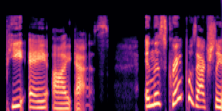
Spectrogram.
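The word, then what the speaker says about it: País: tannin going on is a Chilean grape called pice. P A I S.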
